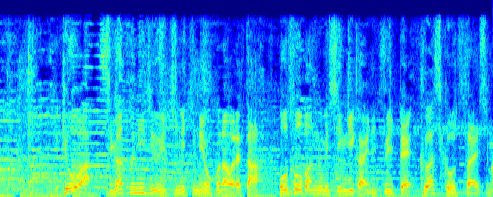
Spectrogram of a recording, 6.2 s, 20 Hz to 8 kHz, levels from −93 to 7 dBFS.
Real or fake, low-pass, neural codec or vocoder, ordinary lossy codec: fake; 7.2 kHz; vocoder, 44.1 kHz, 128 mel bands, Pupu-Vocoder; none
